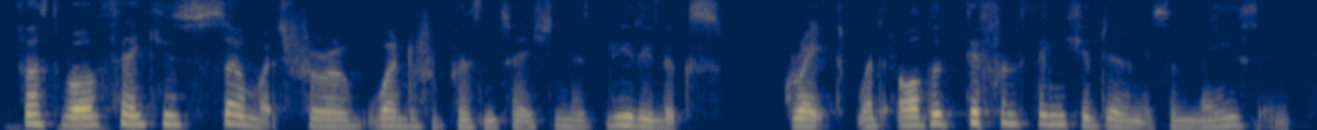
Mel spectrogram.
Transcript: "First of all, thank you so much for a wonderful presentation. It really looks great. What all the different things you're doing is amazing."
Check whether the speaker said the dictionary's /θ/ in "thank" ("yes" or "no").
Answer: yes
